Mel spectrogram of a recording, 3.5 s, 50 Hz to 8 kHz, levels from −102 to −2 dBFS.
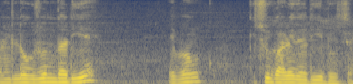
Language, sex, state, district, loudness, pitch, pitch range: Bengali, male, West Bengal, Kolkata, -15 LUFS, 125 Hz, 115-135 Hz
